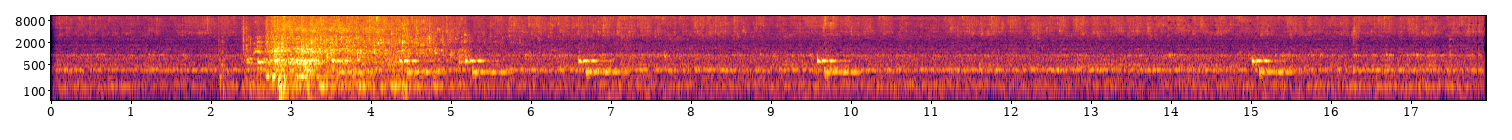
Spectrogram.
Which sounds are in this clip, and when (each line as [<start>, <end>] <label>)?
[0.02, 17.94] running water
[2.41, 5.63] toilet flushing
[4.30, 4.80] phone ringing
[5.04, 5.77] phone ringing
[6.53, 7.22] phone ringing
[9.47, 9.97] phone ringing
[14.97, 15.43] phone ringing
